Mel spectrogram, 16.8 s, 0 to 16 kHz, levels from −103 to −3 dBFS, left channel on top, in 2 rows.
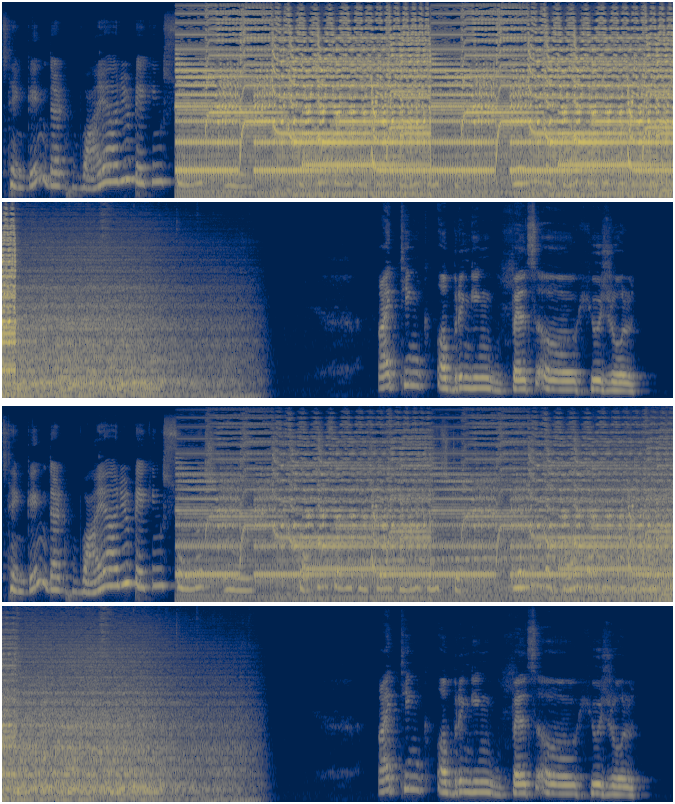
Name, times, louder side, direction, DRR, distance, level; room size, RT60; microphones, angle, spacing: voice 1, 0.0-3.1 3.7-6.1 6.4-8.3, right 2 dB, 55° right, 1.7 m, -41 dB
sound 1, 2.2-8.6, left 12 dB, 90° left, 0.4 m, -24 dB
sound 2, 4.1-11.5, right 1 dB, 30° right, 1.8 m, -40 dB
voice 2, 13.1-16.3, left 2 dB, 20° left, 0.4 m, -41 dB
8.4 x 3.7 x 4.1 m
head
